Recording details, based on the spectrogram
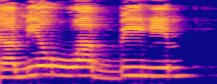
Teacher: نون ساکن کے بعد را، یہاں پہ میں نے غنہ نہیں کیا، جسٹ ادغام ہوا ہے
